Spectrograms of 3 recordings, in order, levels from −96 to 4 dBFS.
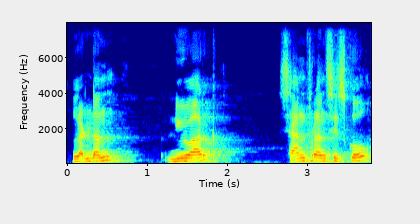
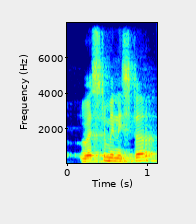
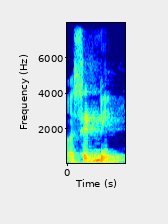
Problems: none marked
